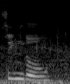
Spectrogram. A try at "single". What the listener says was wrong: With the L on the end.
